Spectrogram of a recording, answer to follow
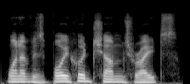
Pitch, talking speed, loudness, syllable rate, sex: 120 Hz, 190 wpm, -15 LUFS, 5.3 syllables/s, male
